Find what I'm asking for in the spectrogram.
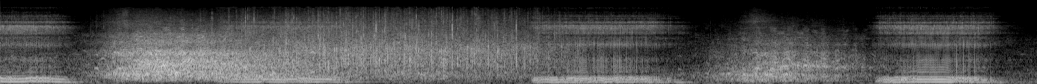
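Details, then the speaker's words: Simulated snoring in a comedy stage sketch: a woman playing a princess who insists princesses don't snore makes loud, exaggerated rattling snores alternating with gasping breaths, with audience laughter. "Что ты опять будешь храпеть я не уснуть Я коль принцесса не храпят"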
